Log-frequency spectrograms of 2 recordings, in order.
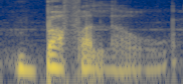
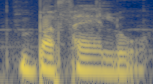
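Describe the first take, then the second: First: The stress falls on the first syllable. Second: The stress falls on a later syllable. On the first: The speaker calls it right. "Stress is given on the first syllable" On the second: The speaker calls it wrong. "It's not buffalo"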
